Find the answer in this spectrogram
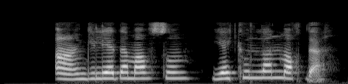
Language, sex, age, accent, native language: Uzbek, female, under 19, Navoiy, Uzbek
